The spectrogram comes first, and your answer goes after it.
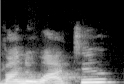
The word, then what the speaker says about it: Vanuatu: in the Peace Corps in I I can't pronounce it is it Vanuatu correct um which is a country off the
